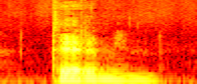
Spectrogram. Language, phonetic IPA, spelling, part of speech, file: Belarusian, [ˈtɛrmʲin], тэрмін, noun, Be-тэрмін.ogg
- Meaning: 1. term (word) 2. term, date, time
